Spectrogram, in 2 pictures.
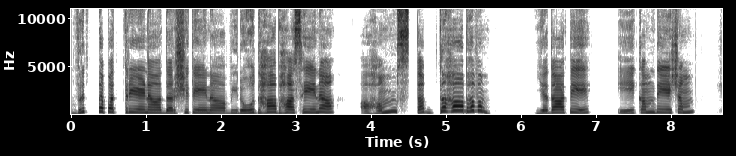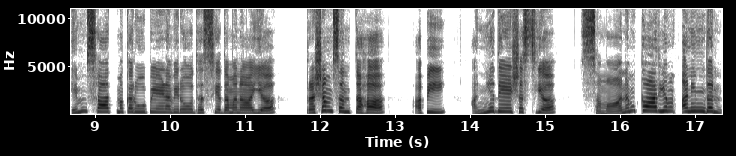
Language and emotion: Sanskrit, disgusted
